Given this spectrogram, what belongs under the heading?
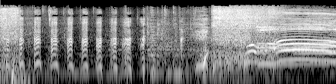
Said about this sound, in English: Oh, what a spray. Straight in his face. Like a water cannon.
